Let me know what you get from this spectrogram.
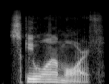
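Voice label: "Skeuomorph", American English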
